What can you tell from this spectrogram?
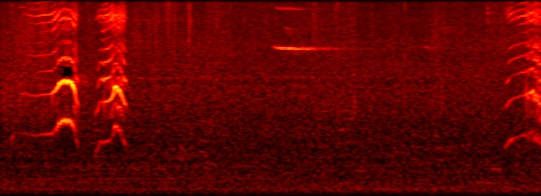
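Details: Lori, a baby monkey left alone by her mother Amari, crying: two sharp, shrill arched squeals in quick succession, then a pause with a faint steady tone, and a further rising squeal at the end.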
